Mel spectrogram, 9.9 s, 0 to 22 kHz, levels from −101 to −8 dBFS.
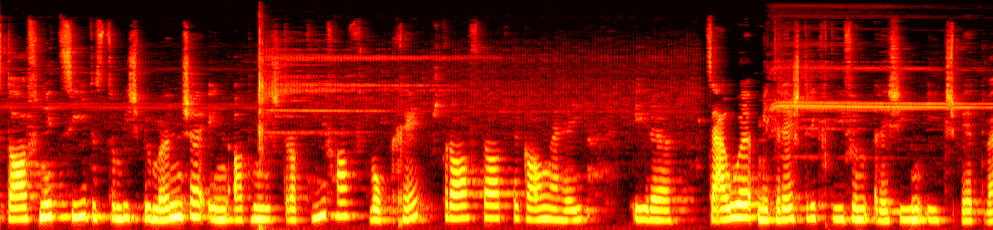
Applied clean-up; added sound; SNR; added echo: classical method log-MMSE.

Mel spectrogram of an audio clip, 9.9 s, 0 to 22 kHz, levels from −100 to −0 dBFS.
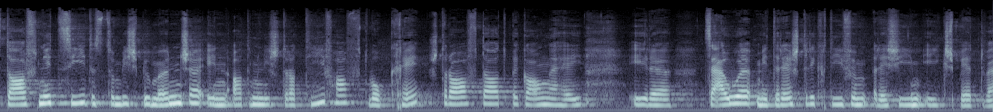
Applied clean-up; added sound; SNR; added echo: none; none; none; none.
